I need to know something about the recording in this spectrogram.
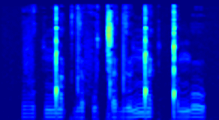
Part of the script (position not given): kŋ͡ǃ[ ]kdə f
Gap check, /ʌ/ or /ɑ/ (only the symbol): ʌ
